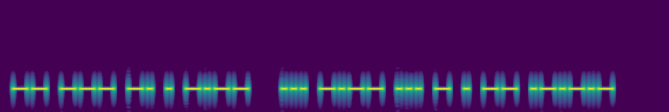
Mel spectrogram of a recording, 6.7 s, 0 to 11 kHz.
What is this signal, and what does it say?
Morse code, heard as a keyed tone, about 25 wpm, 700 Hz. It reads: MONEY SYSTEM.
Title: Sentences from Top 1000 Words - Review Part 4 - 25wpm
